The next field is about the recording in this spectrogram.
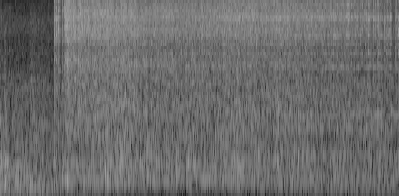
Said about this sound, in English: At a coin mint in Berlin, a machine spits shiny new euro dollars into a sorter.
